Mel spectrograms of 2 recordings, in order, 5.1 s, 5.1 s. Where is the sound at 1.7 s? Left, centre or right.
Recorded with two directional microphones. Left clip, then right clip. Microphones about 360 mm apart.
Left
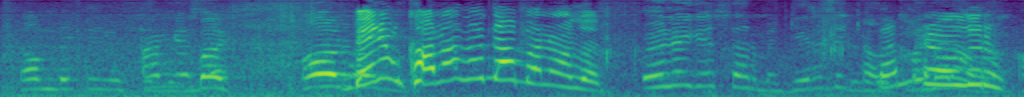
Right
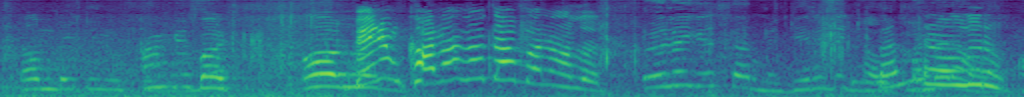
Centre.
